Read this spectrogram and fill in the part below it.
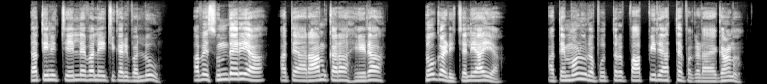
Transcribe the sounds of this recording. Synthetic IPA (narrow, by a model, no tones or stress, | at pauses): t̪at̪ɪnit͡ʃeːlːɛʋɐːlɛɪt͡ʃik̬ɐɾibɐlːu | ɐbɛsʊ̃nd̪ɛɾeːa | ɐt̪ɛaːɾaːmkɐɾaɦeːɾa | soːɡʱɐɽit͡ʃɐliaːija | ɐt̪ɛmɐɽ̃ũɾap̬ʊt̪ːəɾpaːpiɾɛɦɐt̪ʰːɛp̬ɐkɽaːjaɡaːɽ̃aː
